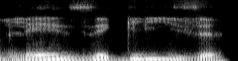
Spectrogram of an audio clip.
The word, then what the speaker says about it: les églises: Et ici, on va faire la liaison. Les églises. Les églises, oui, comme ça.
